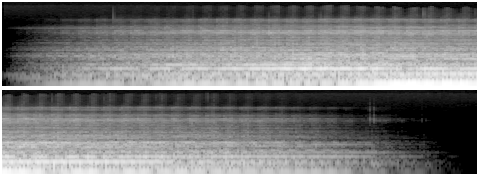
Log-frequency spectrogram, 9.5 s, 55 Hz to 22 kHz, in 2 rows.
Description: ambient_drone_6.ogg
